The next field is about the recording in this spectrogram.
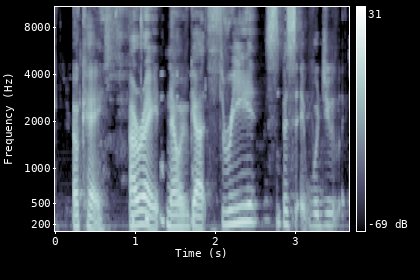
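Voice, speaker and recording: A woman's voice with vocal fry. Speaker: board chair. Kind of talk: formal meeting proceedings.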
